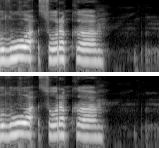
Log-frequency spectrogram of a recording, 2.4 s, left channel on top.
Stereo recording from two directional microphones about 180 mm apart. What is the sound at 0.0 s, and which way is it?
Speech, 35° left (ahead or behind).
